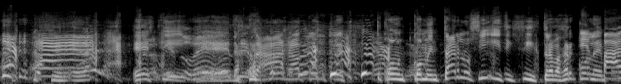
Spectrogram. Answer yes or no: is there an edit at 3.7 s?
yes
